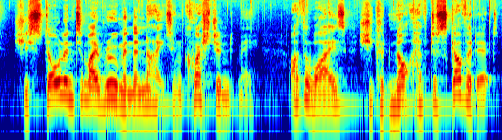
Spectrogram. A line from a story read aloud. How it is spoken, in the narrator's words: The youth begged for a hearing, and he said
